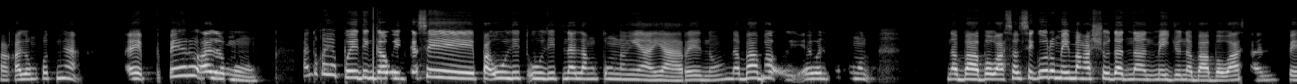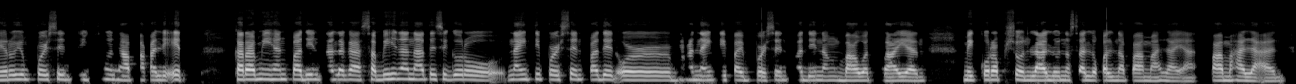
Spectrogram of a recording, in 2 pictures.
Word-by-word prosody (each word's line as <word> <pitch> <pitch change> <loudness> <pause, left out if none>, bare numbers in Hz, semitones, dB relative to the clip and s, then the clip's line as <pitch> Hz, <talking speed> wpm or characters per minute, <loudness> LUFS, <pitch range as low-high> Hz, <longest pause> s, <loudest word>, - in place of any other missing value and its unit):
Kakalungkot 245 +6 -1
nga. 270 -3 -2 0.5
Ay 260 0 +4 0.2
pero 395 +2 +3
alam 285 -3 +5
mo, 205 -3 0 0.6
ano 410 +5 -5
kaya 470 -2 +1
puwedeng 310 -2 +4
gawin 280 -2 +4
kasi 290 +5 0 0.5
paulit-ulit 275 0 +2
na 270 0 +2
lang 255 -1 0
'tong 260 -1 -3
nangyayari 205 -4 0
'no, 200 +1 -6
nababa 285 +3 +2
oy 210 - -12
ewan 265 +1 +3
ko 320 - -29
kung 265 -1 -3 0.9
nababawasan 245 +2 +4
siguro 310 +3 +2
may 295 -3 +5
mga 275 -2 +3
siyudad 270 -1 +3
na 230 -1 0
medyo 225 0 -2
nababawasan, 200 0 0
pero 210 +1 -1
'yung 230 0 -4
percentage 225 -1 -4
mo 235 -2 -6
napakaliit. 200 +2 -2 0.5
Karamihan 230 0 +3
pa 230 - +2
din 230 0 -2
talaga 220 -1 -1
sabihin 235 +4 0
na 245 - +1
natin 230 0 -1
siguro 220 -3 -2
90% 225 0 -4
pa 220 - -3
din 215 -2 -1
or 195 -1 +1
baka 195 +2 -7
95% 200 0 -4
pa 200 - -6
din 195 0 -4
ng 190 -1 -6
bawat 185 0 0
bayan 175 0 0 0.4
may 200 - +1
korapsyon 210 0 0
lalo 195 0 +2
na 195 - -3
sa 195 +1 -2
lokal 185 -1 -2
na 180 - -3
pamahalaya 175 -2 -5 0.2
pamahalaan. 180 -3 -1
225 Hz, 145 wpm, -19 LUFS, 195-255 Hz, 0.9 s, alam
